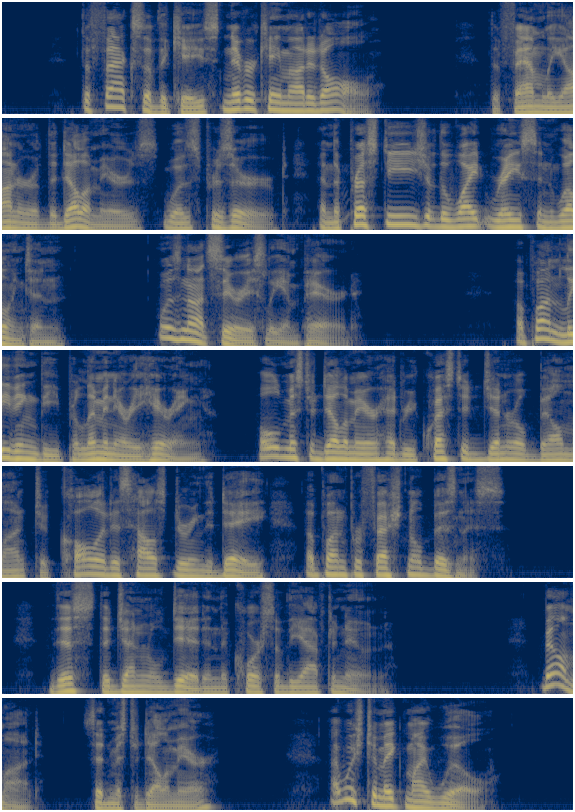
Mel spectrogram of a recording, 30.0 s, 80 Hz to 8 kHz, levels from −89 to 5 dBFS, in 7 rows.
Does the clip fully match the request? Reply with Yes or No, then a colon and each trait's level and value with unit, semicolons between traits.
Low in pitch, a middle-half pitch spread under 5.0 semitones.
No: low, 120 Hz; wide, 5.4 semitones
